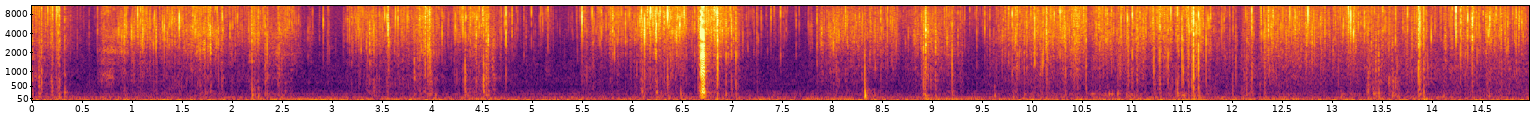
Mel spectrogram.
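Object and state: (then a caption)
Bubble-wrapped cardboard box. Fingertips and short nails tap and scratch the top of a hollow cardboard Nike shoebox with shoes inside, tightly wrapped in pink and clear plastic bubble wrap and resting on a cork mat. Dense crinkling and crunching rustles run throughout, with a low rumble underneath and bright plastic scratching. A few sharper crackles stand out, the loudest near the middle.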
